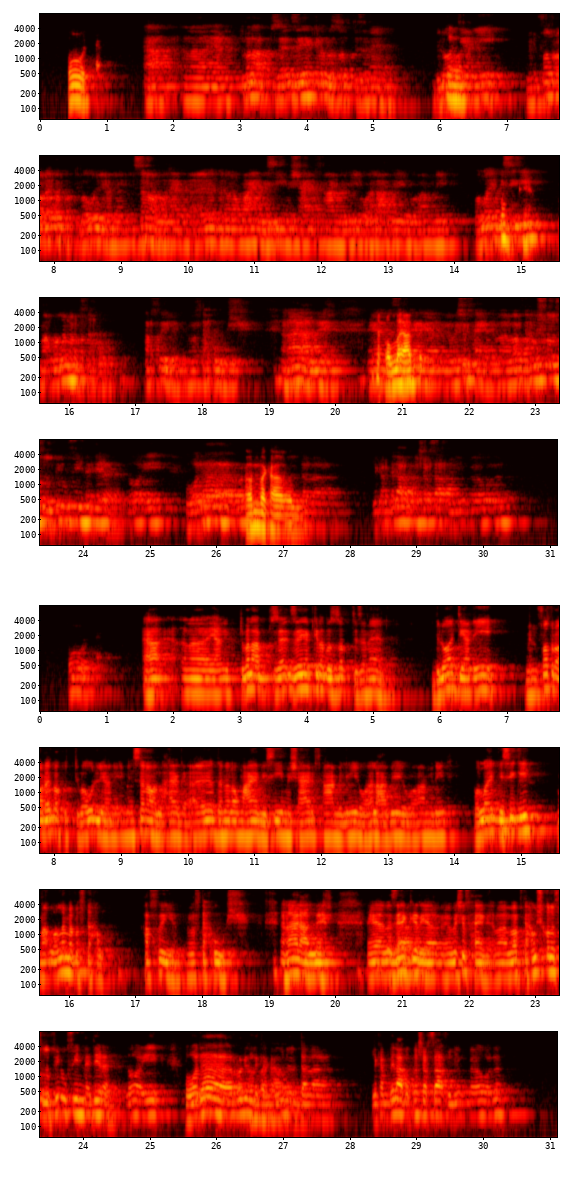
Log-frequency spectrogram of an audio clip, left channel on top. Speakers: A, on the left (about 80°); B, on the right (about 85°).
A: قول
B: آه، انا يعني كنت بلعب زي- زيك كده بالظبط زمان دلوقتي
A: مم.
B: يعني ايه من فترة قريبة كنت بقول يعني من سنة ولا حاجة إيه ده انا لو معايا بي سي مش عارف هعمل ايه وهلعب ايه وهعمل ايه والله البي
A: <laughs>
B: سي جه ما والله ما بفتحه حرفيا ما بفتحوش <laughs> انا قاعد على اللاب <laughs> يا بذاكر
A: والله عندك
B: يا يا بشوف حاجة ما ما بفتحوش خالص الا فين وفين نادرا اللي هو ايه هو ده الراجل
A: عندك
B: اللي كان
A: حق
B: بيقول
A: والله
B: ده أنا- اللي كان بيلعب 12 ساعة في اليوم ده هو ده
